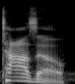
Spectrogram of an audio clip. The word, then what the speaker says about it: Tazo: it with an R I did not Tazo Tazo like Tazo t t a z o Tazo T there's no R in there Etc kid has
